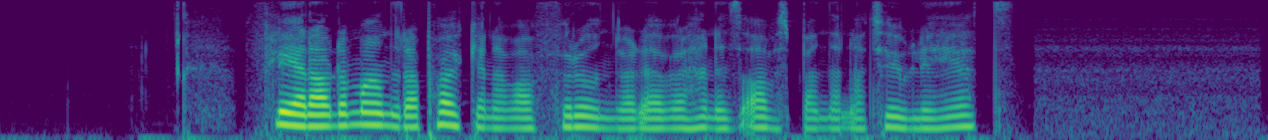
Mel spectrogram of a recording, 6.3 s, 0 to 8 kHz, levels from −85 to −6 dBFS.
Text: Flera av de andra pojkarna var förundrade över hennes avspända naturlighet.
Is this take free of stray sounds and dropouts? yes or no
yes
